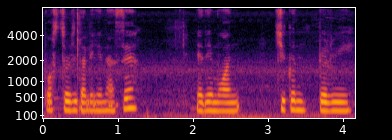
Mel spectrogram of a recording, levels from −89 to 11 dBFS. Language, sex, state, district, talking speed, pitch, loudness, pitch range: Nagamese, female, Nagaland, Dimapur, 145 wpm, 190 Hz, -16 LUFS, 185-200 Hz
